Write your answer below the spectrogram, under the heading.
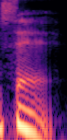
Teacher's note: Sit 结尾的干脆的停顿要顶舌尖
